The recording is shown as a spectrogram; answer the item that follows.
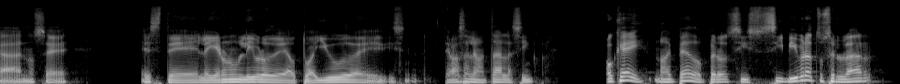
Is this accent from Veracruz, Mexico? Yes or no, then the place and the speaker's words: yes; Veracruz, Mexico; Cuando éramos morros en Veracruz.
